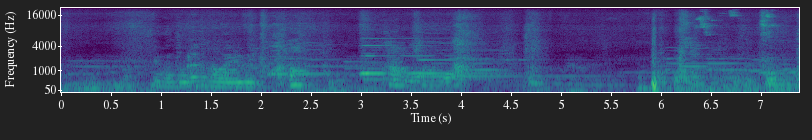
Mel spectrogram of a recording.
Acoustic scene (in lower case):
elevator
